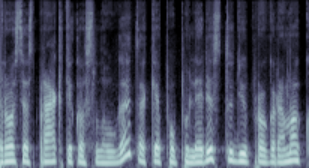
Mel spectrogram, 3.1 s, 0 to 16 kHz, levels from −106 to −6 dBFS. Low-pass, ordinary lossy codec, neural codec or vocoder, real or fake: 14.4 kHz; Opus, 24 kbps; vocoder, 44.1 kHz, 128 mel bands every 512 samples, BigVGAN v2; fake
